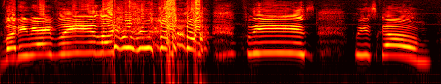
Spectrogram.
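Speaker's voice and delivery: high, loud wailing plea to Bloody Mary; desperate pleading summons. Retold or imitated. Mom summoning Bloody Mary, shrill crying plea. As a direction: beg her to come, voice cracking. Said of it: "You're like".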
